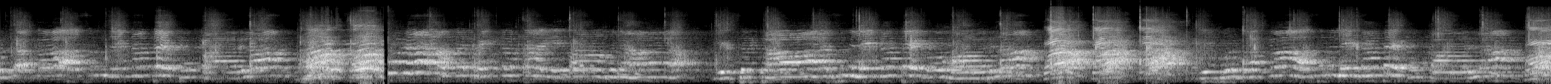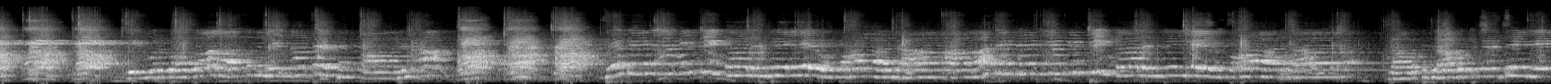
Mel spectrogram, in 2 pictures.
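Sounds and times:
hand claps: 0:00.0 - 0:31.0
woman singing through loudspeaker: 0:00.0 - 0:31.0.

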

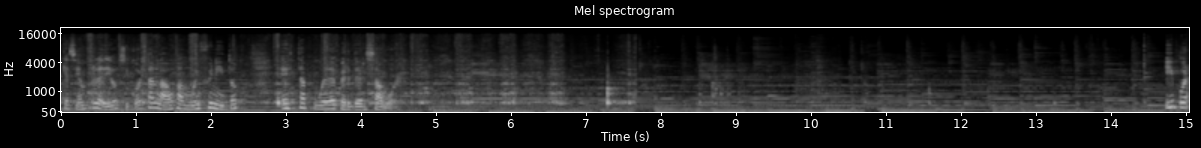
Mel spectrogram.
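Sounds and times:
background music: 0:00.0 - 0:15.0
knife chopping on wooden board: 0:00.4 - 0:07.7.

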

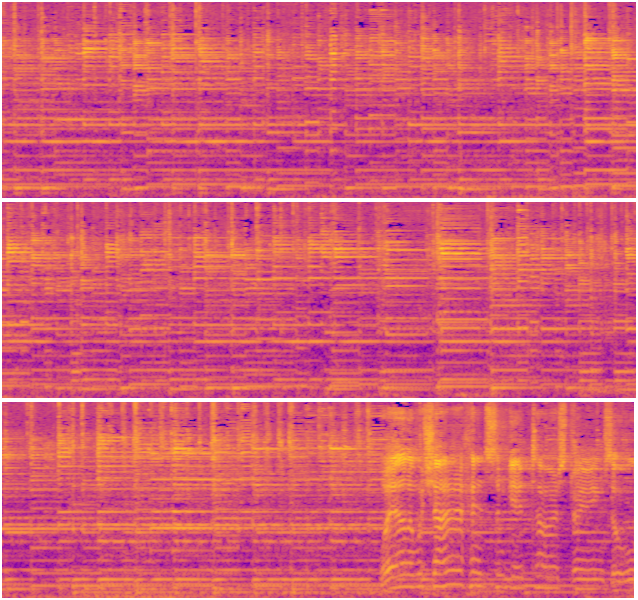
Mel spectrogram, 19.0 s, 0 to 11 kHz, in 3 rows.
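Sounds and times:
flatpicked acoustic guitar: 0:00.0 - 0:19.0.

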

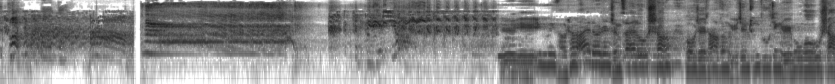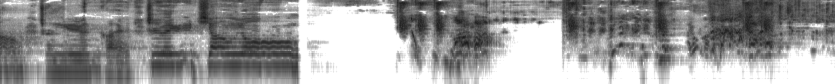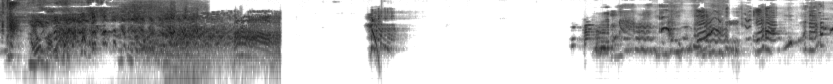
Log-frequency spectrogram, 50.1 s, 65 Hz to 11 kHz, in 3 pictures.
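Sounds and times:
long high-pitched scream: 0:02.9 - 0:06.0
sharp slaps: 0:05.8 - 0:06.2, 0:24.7 - 0:25.7
wavering voice-like sound: 0:24.6 - 0:30.8.

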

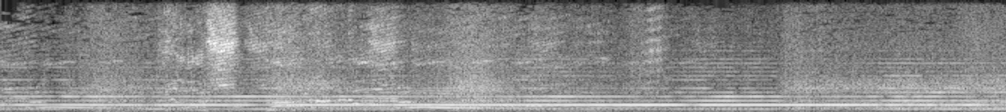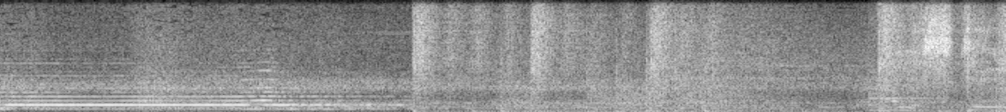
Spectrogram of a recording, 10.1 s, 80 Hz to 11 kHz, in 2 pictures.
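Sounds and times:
steady horn-like tone: 0:00.0 - 0:09.6
rock music with hard drums: 0:07.0 - 0:10.0.

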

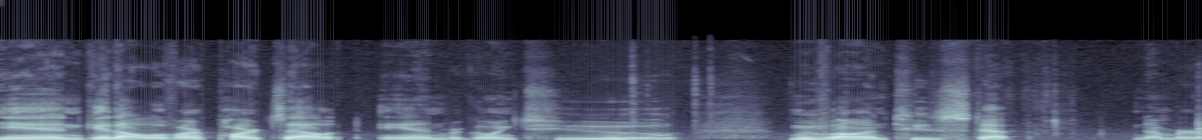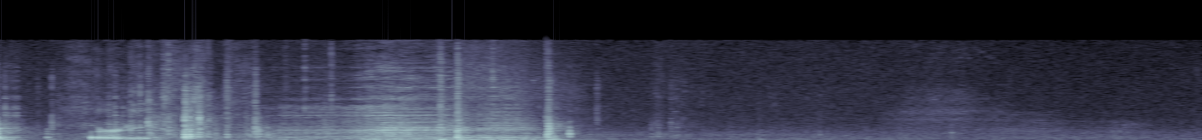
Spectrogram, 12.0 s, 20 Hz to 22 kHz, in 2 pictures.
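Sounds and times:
paper and plastic rustling: 0:06.2 - 0:09.5.

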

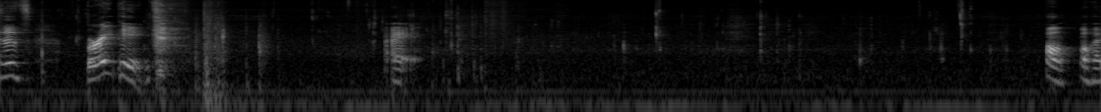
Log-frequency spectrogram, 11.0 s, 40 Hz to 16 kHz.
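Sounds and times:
low steady hum: 0:00.0 - 0:11.0
chewing jelly beans: 0:03.0 - 0:10.4.

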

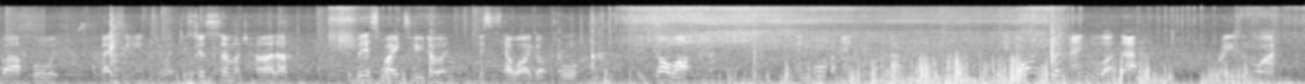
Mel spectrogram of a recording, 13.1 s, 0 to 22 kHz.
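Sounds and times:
bike rolling on concrete: 0:00.0 - 0:13.0
wind on microphone: 0:01.2 - 0:13.0.

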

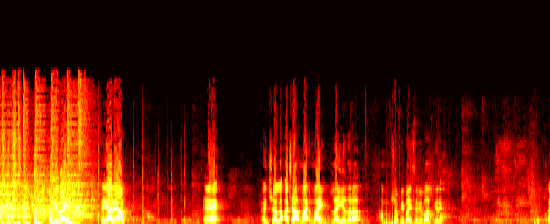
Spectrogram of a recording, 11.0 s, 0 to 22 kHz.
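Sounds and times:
studio audience chatter: 0:00.0 - 0:11.0
children's voices: 0:08.5 - 0:11.0.

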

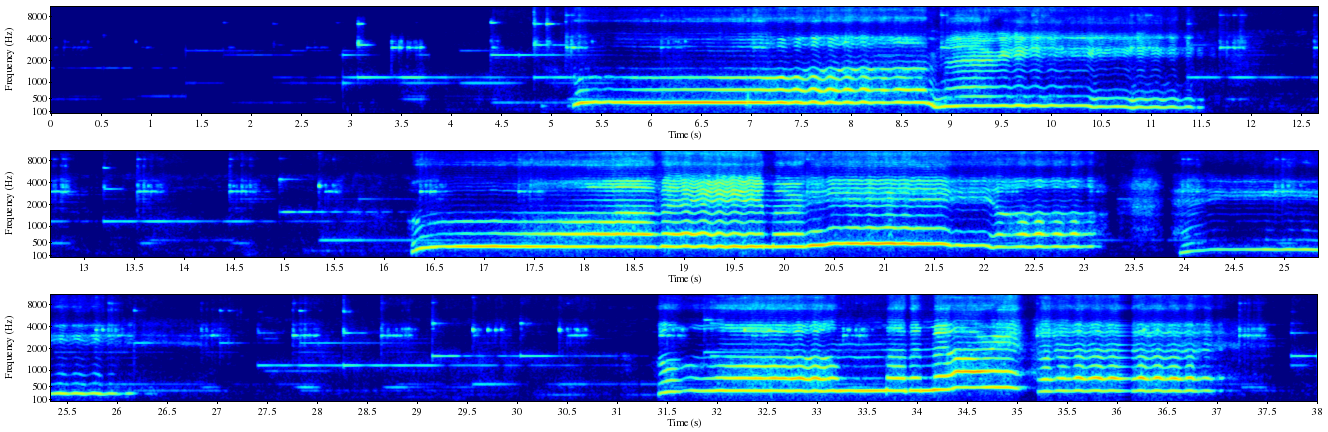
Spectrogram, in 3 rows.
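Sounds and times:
bamboo chime ringing: 0:00.0 - 0:20.1, 0:24.6 - 0:38.0
woman singing wordlessly: 0:05.2 - 0:11.6, 0:16.2 - 0:23.2, 0:23.9 - 0:26.4, 0:31.4 - 0:37.2.

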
